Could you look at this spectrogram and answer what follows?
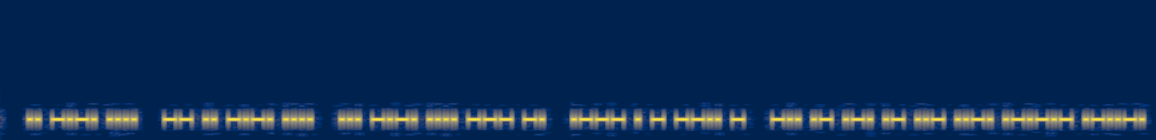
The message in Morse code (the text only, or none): ICH MICH SCHON JETZT DARAUF."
